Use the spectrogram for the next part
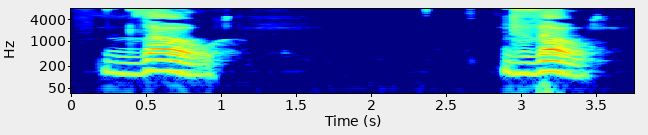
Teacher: You should almost be getting like a vibrating sensation.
